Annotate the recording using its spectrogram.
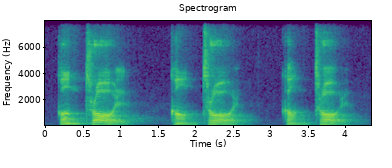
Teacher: ¿Qué pasa con esa? El acento es en la última sílaba, al final de la palabra.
